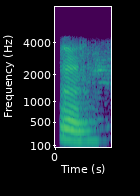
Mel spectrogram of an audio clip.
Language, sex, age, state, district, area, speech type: Kannada, female, 60+, Karnataka, Gadag, rural, conversation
